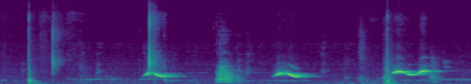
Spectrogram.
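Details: Night singing of a Javan myna calling its mate: sparse, sharp clicks and falling whistled notes, one hoarse nasal call, then a final wavering whistle, all separated by short silences.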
